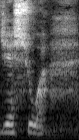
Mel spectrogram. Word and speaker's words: Yeshua: Jesucristo, la pronunciación original en hebreo cuando el Señor Jesús anduvo aquí en esa época en la tierra es Yeshua.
